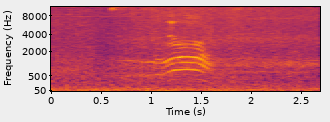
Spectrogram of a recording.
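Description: A boy shouts with effort.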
